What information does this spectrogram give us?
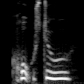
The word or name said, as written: krostue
